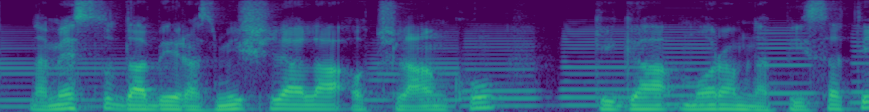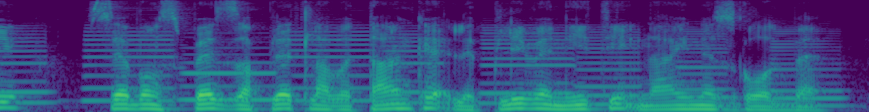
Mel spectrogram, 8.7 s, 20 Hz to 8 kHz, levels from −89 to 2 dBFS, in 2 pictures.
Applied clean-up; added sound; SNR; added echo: none; Wind instrument, woodwind instrument; 14 dB; none.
